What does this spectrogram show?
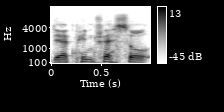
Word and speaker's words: Pinterest: Now, I found out the other day that it actually is Pinterest. The guys who developed it, I was listening to a recording that they'd made, and they were terming it as Pinterest because sometimes you'll hear it pronounced different, like Pinterest, lots and lots of different ways. But the guys, I think it was a week ago, that they said Pinterest, so we'll go with that.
